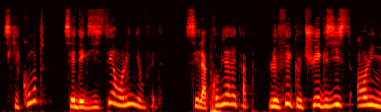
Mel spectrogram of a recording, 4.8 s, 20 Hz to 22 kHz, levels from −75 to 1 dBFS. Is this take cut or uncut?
uncut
